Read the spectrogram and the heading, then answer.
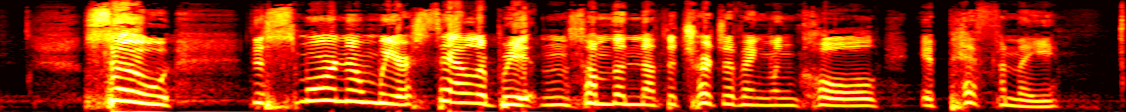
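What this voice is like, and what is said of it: Strong Irish accent. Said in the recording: “my very strong accent ... home in Ireland ... my accent has got terribly much stronger”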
